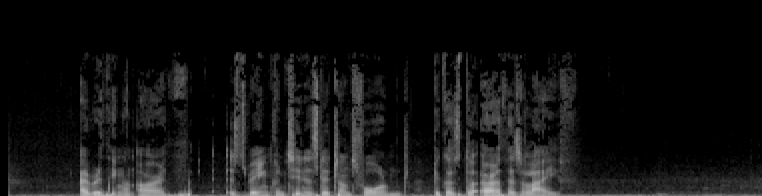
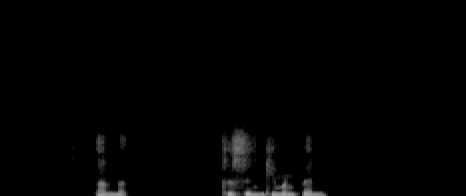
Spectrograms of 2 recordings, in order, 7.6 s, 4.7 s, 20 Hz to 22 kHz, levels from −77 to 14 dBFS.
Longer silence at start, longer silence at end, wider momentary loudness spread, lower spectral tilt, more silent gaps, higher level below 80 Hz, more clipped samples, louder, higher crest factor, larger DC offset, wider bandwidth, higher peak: second, 0.1 s vs 0.95 s; second, 0 s vs 1.4 s; first, 23 LU vs 11 LU; about the same, -5.5 dB/octave vs -6.5 dB/octave; second, none vs 1.36-2.20 s; first, -28 dBFS vs -66 dBFS; neither; first, -19 LUFS vs -29 LUFS; about the same, 20 dB vs 20 dB; neither; first, 16.5 kHz vs 7.8 kHz; first, 0 dBFS vs -12 dBFS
